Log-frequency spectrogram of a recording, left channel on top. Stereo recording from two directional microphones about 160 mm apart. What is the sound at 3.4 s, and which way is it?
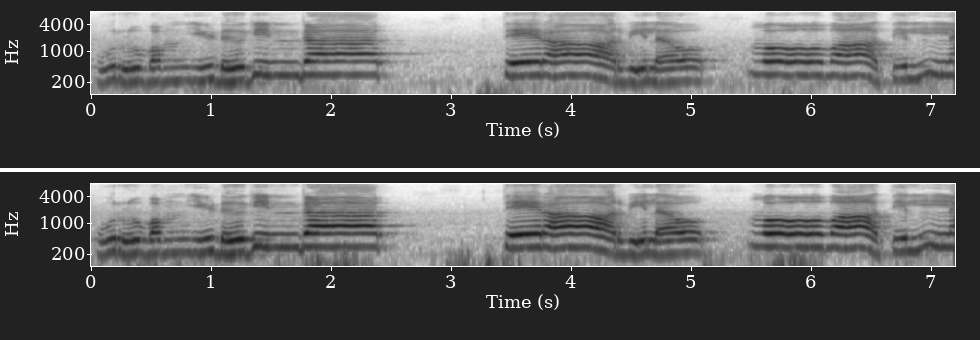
Speech, 15° right (ahead or behind).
